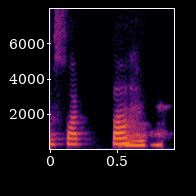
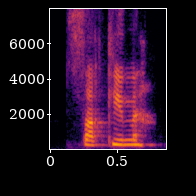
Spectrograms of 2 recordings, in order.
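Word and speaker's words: سكتة: Terus ada bacaan saktah. Kak Dia pernah dengar Apa? saktah? Mm-mm. Sakinah. Apa? Saktah, bukan sakinah.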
